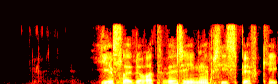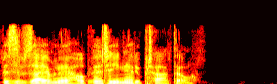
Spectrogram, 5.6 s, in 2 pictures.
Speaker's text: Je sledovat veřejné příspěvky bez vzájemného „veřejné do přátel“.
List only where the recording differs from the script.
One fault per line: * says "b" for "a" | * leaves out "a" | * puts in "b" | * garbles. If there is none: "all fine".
all fine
